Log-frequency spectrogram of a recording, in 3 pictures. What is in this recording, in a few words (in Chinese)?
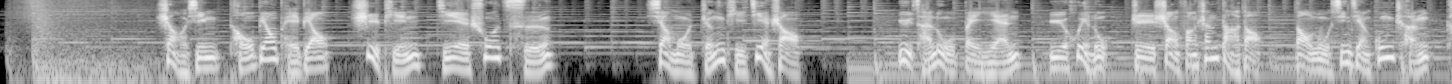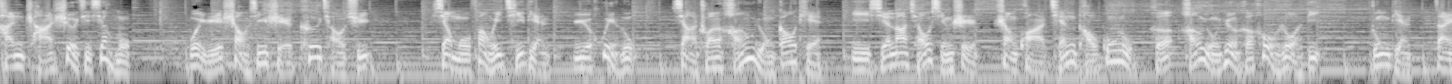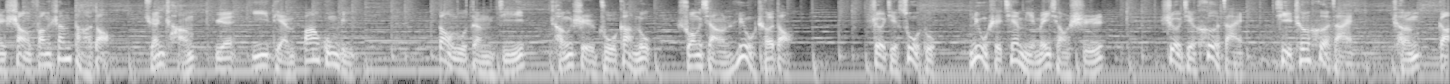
男 多媒体 方案介绍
